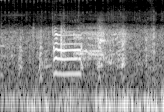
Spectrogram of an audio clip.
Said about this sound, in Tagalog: Mayroon pa manok,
